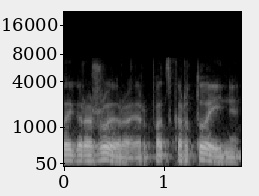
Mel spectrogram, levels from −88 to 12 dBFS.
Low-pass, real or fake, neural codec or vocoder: 7.2 kHz; real; none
